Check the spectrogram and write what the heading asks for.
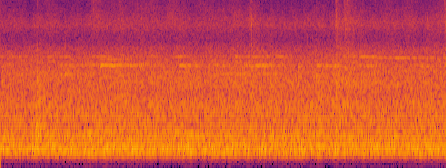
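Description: Chalk scratching and tapping on a blackboard as a word is written, over steady background noise.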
